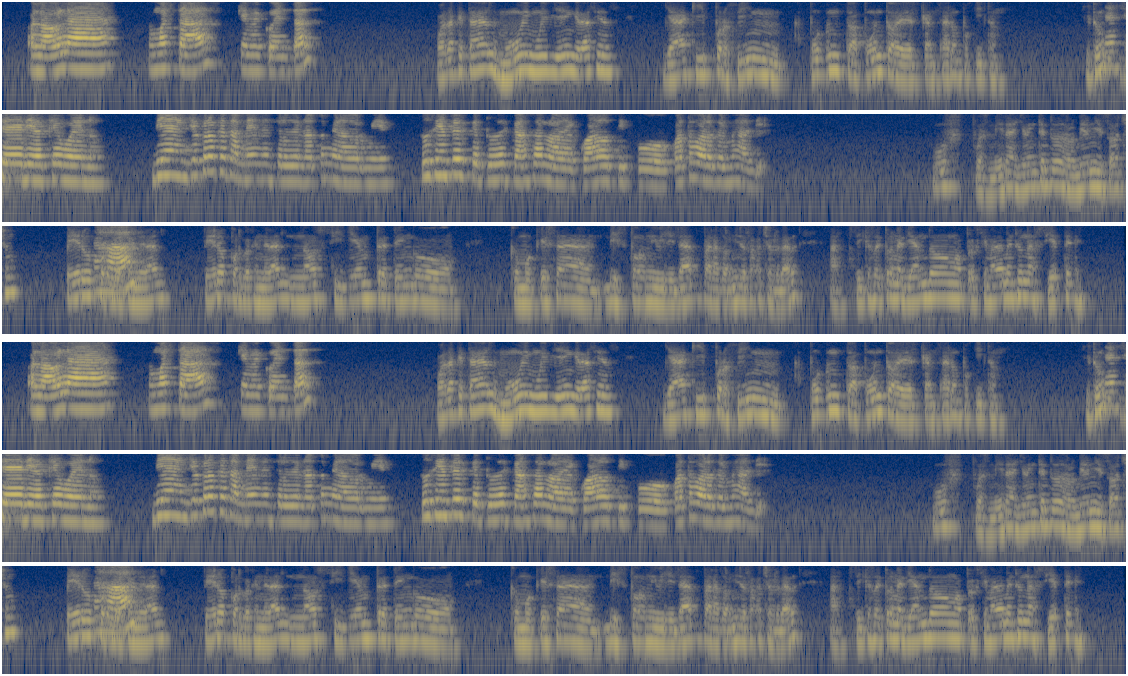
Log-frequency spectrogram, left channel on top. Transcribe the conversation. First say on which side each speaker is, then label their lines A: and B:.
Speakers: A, on the left; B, on the right.
A: Hola, hola, ¿cómo estás? ¿Qué me cuentas?
B: Hola, ¿qué tal? Muy, muy bien, gracias. Ya aquí por fin a punto, a punto de descansar un poquito. ¿Y tú?
A: En serio, qué bueno. Bien, yo creo que también dentro de un rato me iré a dormir. ¿Tú sientes que tú descansas lo adecuado, tipo, cuántas horas duermes al día?
B: Uf, pues mira, yo intento dormir mis ocho, pero
A: Ajá.
B: por lo general, pero por lo general no siempre tengo como que esa disponibilidad para dormir las ocho, ¿verdad? Así que estoy promediando aproximadamente unas siete.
